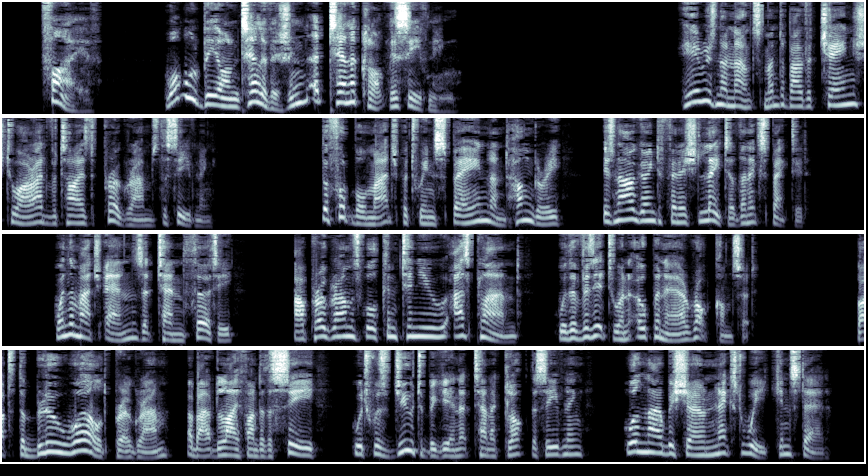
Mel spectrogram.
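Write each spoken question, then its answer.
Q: What will be on television at 10 o'clock this evening?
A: the football match (Spain v Hungary)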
